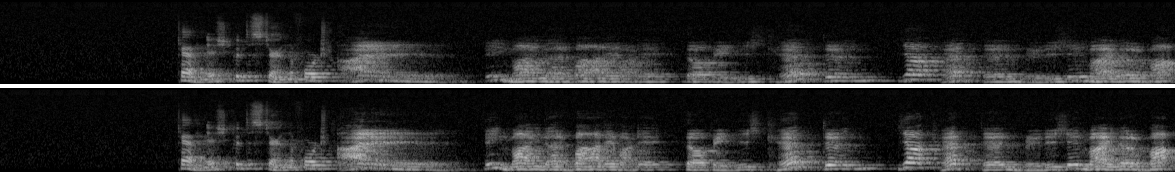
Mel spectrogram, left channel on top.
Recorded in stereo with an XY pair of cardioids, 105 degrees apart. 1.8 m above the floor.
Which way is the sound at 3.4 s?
65° right.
